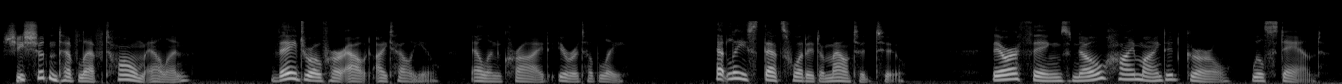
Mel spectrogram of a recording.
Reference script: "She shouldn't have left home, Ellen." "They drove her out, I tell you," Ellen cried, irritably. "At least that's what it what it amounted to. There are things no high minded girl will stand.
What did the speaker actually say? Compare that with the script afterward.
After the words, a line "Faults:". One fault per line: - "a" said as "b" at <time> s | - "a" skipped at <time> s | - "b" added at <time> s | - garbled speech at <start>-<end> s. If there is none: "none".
"She shouldn't have left home, Ellen." "They drove her out, I tell you," Ellen cried, irritably. "At least that's what it amounted to. There are things no high minded girl will stand.
Faults:
- "what it" skipped at 8.2 s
